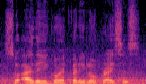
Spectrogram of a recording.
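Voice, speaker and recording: A man's voice: high voice, a little fast. A man in his thirties with an Indian accent, speaking informally and emphatically as an entrepreneur being interviewed. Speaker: company co-founder being interviewed. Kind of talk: conversational business interview. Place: busy hosting industry event. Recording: noisy event location, traffic-like ambient noise.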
